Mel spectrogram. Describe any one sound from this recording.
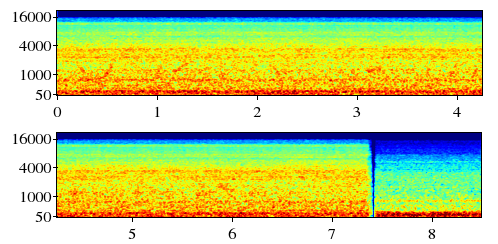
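A jet airliner's engines roar steadily as it taxis.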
